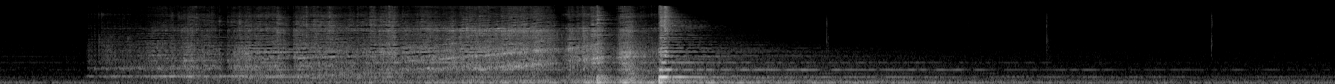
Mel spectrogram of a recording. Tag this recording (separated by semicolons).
effect; industrial; horror; sound; fx; soundboard; piano; acoustic; sound-effect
